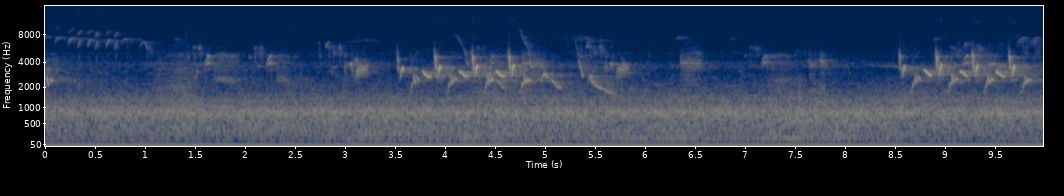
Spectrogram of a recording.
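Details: A Carolina wren sings in a residential area of Mendota Heights, Minnesota: two quick bursts of loud, rolling, repeated phrases over a steady hiss of background noise, with a few faint chips between bursts.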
